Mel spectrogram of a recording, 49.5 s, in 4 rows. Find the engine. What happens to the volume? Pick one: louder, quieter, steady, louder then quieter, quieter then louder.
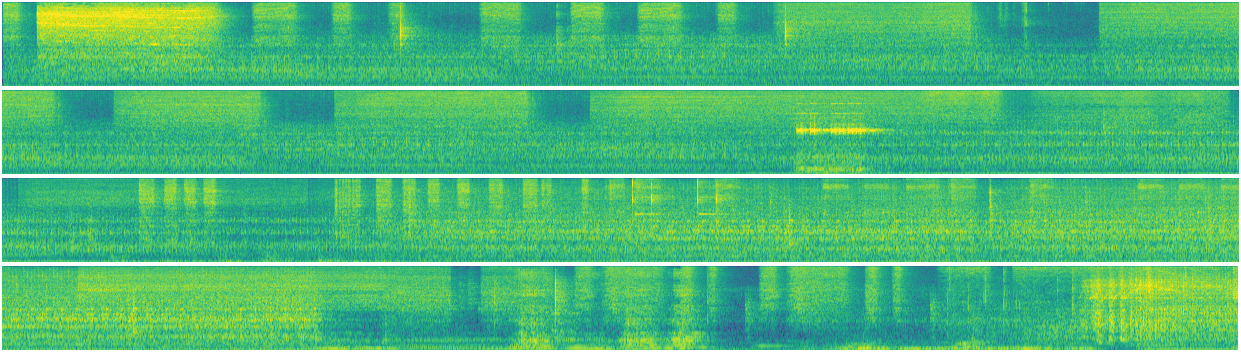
louder.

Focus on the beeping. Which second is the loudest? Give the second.
21 s.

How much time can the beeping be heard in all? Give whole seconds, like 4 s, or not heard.
2 s.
